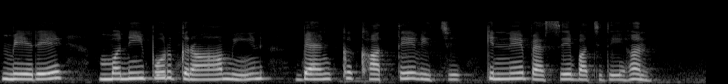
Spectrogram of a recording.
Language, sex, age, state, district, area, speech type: Punjabi, female, 18-30, Punjab, Amritsar, urban, read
